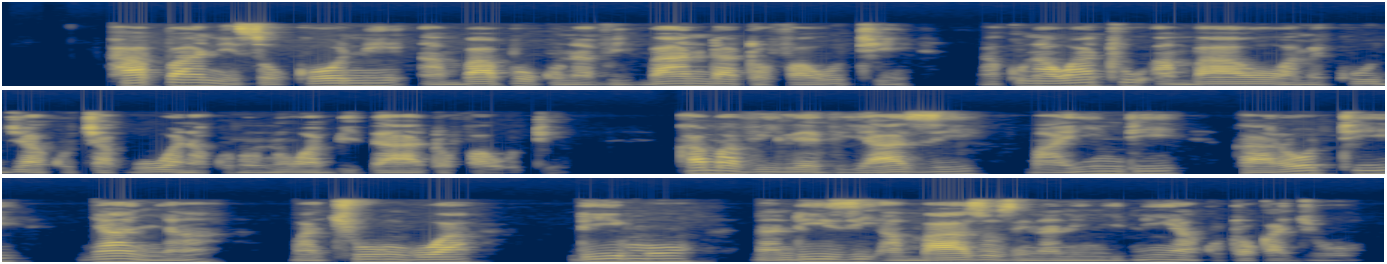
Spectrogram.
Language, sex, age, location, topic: Swahili, male, 25-35, Nairobi, finance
